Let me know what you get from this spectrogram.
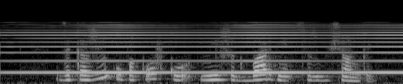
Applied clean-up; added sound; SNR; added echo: none; Bowed string instrument; -4 dB; reverberation time 0.7 s.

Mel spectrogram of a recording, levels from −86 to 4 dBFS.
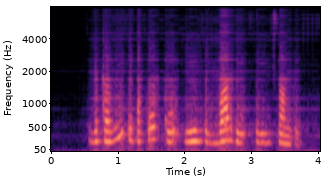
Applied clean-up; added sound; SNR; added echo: neural separator model SepFormer DNS4.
